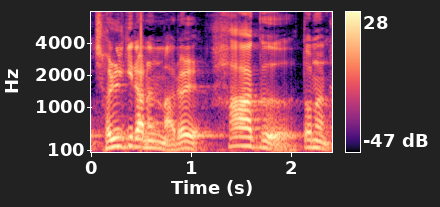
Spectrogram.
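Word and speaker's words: חג: 여러분들, 이 히브리 말로 이 절기라는 말을 하그 또는 하가그라 이렇게 발음합니다.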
